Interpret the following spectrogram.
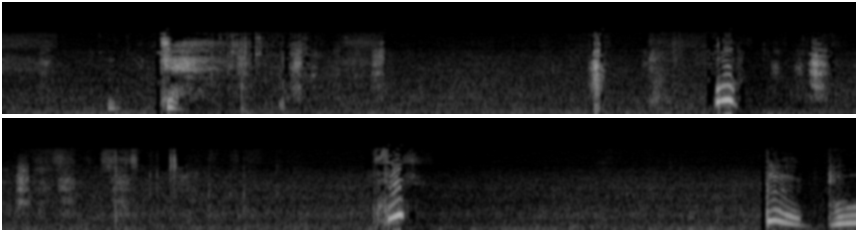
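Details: Keeshond puppy Espin rough playing: short high yelps and whiny squeals at irregular intervals, the loudest near the start, middle and end, with scattered soft clicks and scuffling between them.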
